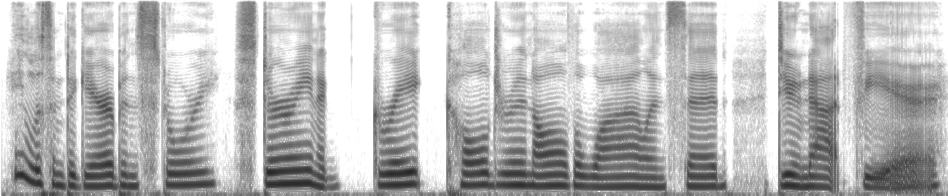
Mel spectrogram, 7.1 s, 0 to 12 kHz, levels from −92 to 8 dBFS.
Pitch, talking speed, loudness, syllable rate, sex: 190 Hz, 145 wpm, -16 LUFS, 4.1 syllables/s, female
